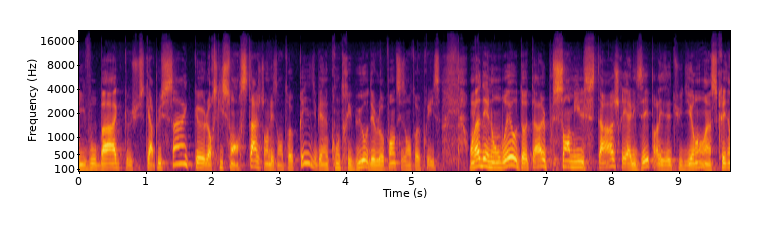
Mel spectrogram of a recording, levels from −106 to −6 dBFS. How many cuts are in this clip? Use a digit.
2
